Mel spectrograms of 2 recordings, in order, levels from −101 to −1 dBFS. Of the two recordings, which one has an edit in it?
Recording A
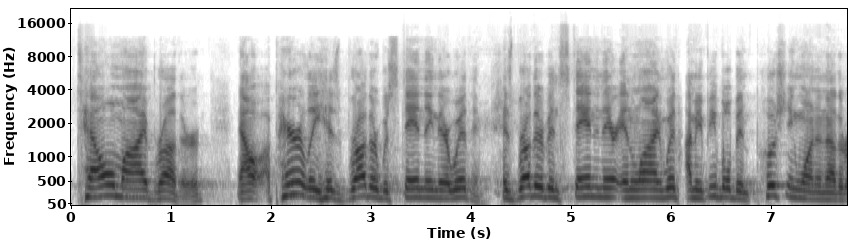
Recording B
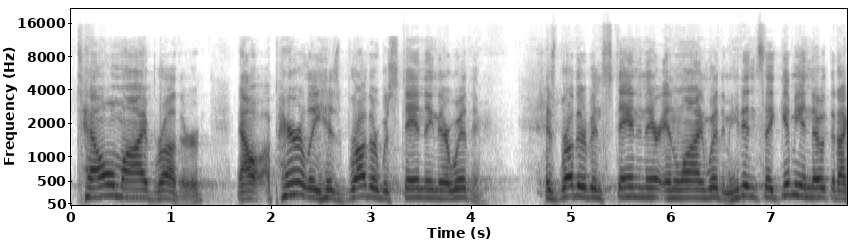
A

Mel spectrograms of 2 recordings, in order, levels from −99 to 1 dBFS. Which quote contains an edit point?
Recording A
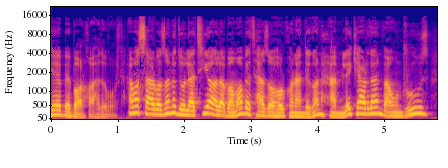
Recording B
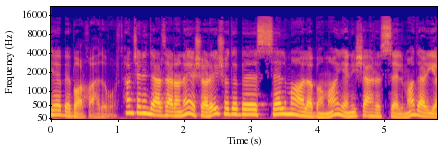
A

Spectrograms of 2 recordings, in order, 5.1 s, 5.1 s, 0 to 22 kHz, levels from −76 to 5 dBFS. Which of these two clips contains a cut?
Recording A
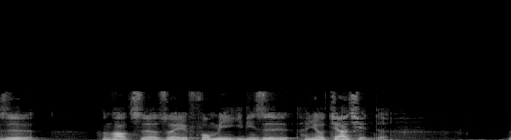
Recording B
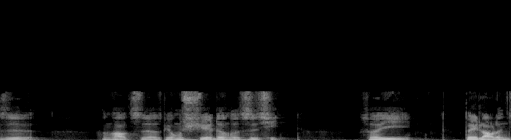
B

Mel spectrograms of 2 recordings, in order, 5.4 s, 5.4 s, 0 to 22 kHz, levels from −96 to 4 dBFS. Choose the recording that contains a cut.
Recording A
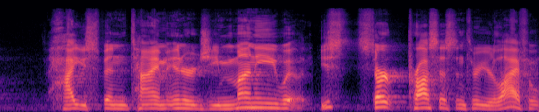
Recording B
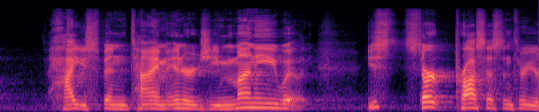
A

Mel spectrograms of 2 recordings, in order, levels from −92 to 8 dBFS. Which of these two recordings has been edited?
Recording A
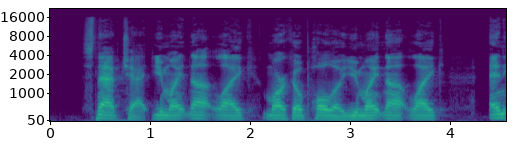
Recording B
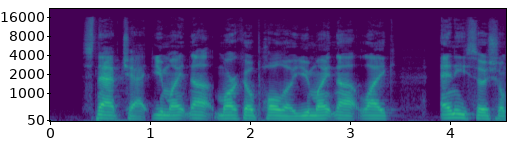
B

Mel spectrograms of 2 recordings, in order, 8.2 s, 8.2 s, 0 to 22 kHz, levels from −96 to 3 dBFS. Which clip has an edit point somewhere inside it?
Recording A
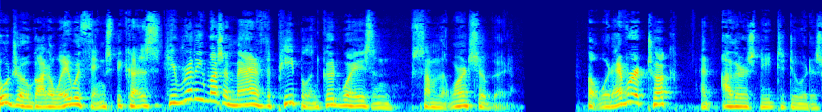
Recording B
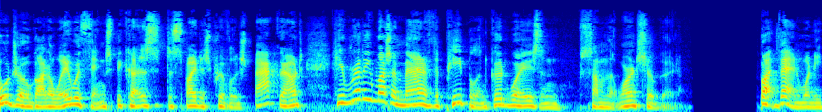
A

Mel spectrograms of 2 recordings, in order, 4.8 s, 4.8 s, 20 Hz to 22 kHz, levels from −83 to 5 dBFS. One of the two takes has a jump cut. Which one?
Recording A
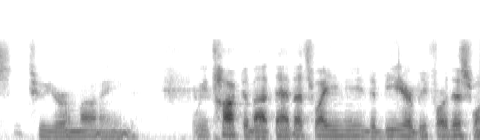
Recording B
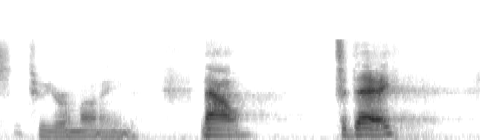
A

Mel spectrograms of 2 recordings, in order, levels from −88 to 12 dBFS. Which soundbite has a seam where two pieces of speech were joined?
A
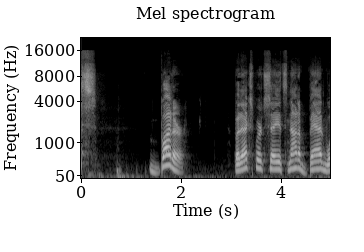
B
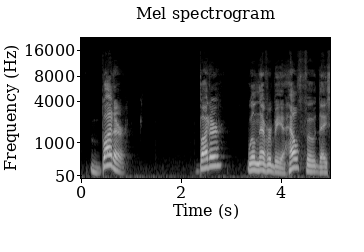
A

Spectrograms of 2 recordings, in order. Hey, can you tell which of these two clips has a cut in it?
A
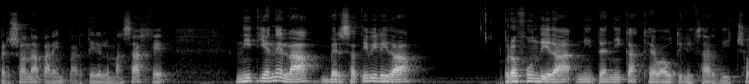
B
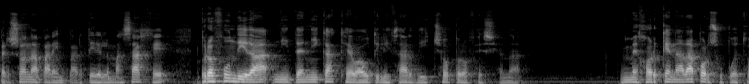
B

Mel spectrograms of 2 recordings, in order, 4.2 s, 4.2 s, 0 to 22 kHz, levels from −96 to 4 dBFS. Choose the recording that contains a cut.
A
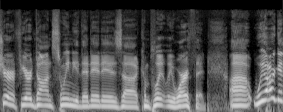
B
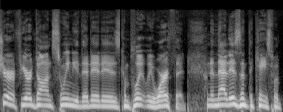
B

